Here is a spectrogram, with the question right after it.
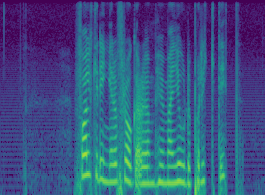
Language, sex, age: Swedish, female, 30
